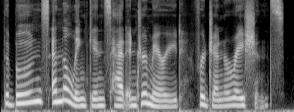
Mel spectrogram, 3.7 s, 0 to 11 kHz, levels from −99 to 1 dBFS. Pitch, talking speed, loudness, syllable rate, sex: 230 Hz, 145 wpm, -17 LUFS, 4.9 syllables/s, female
